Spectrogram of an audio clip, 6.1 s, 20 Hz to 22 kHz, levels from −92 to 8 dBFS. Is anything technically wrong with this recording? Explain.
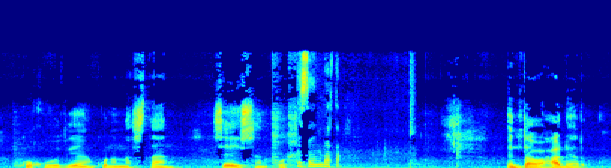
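Yes. From 2.97 to 4.16 s the speech is audio read two samples at a time: each pair is taken as one frame, so it plays at double speed and an octave higher. A pitch shifter would keep the original pace.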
